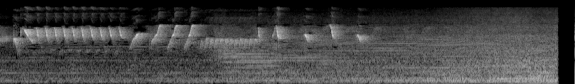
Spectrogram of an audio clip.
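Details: A canary opens with a quick rattling trill and upswept notes, then sings sparser chirps as a broadband rushing noise rises in the background.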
